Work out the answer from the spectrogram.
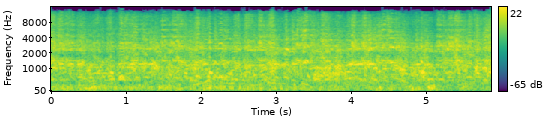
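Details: Flock of pink flamingos in San Diego producing a thick, unbroken wall of raucous goose-like honks and gabbling calls.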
